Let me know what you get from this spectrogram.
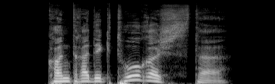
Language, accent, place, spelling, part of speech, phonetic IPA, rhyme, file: German, Germany, Berlin, kontradiktorischste, adjective, [kɔntʁadɪkˈtoːʁɪʃstə], -oːʁɪʃstə, De-kontradiktorischste.ogg
- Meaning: inflection of kontradiktorisch: 1. strong/mixed nominative/accusative feminine singular superlative degree 2. strong nominative/accusative plural superlative degree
